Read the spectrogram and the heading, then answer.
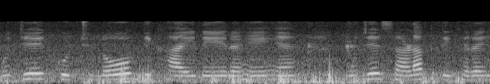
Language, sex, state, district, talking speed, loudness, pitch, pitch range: Hindi, female, Madhya Pradesh, Dhar, 135 wpm, -17 LUFS, 220 Hz, 205-255 Hz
